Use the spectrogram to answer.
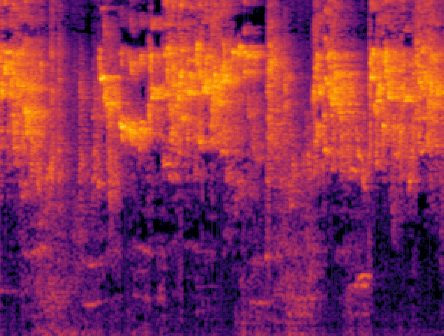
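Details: A breeding-cage pair of budgerigars, heads bobbing, sing a sustained, hissy, chattering warble with a few short dips in loudness.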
